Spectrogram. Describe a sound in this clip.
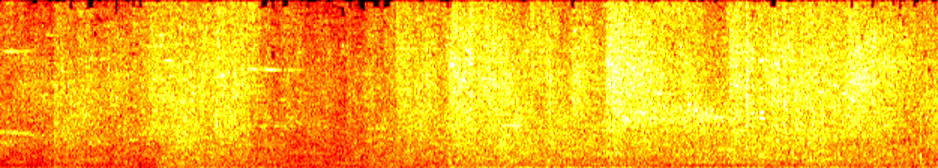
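Magic blasts and crackling spell effects burst in a busy video game battle.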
